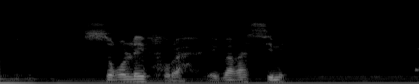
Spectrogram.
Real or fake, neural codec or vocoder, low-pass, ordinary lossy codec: real; none; 7.2 kHz; MP3, 32 kbps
